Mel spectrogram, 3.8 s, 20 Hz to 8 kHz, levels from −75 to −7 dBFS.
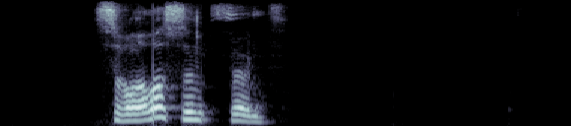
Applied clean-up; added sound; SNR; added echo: neural mask model DeepFilterNet 3.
